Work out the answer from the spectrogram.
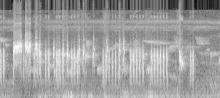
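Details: Yellow-vented bulbul, a kept bird, giving a long, rapid fighting song meant to provoke other birds into singing. Dense bursts of chattering, bubbly notes run together with brief pauses, and short gaps fall between the phrases.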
